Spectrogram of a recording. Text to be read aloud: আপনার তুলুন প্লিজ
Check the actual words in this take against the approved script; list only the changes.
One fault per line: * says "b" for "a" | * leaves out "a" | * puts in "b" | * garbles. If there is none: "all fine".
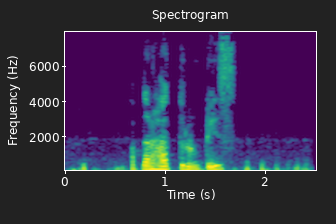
* puts in "হাত"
